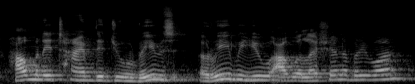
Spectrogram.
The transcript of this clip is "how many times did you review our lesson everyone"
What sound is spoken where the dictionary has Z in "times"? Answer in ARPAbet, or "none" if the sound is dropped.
none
